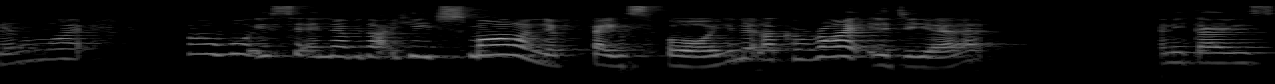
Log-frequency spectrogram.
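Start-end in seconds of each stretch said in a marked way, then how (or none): 1.0-4.9 exasperated demand. Retold or imitated. Teasing demand to grinning boyfriend.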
